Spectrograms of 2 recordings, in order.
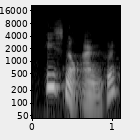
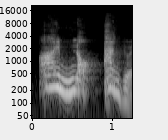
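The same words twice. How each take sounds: First: Said in the usual way. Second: Slow, high, imitated angry yell; angry shouting. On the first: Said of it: "They, of course, said in this particular group". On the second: Patient denying anger to therapist, imitated angry shout. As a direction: mimic an emphatic, drawn-out angry denial. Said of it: "you're still shouting".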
